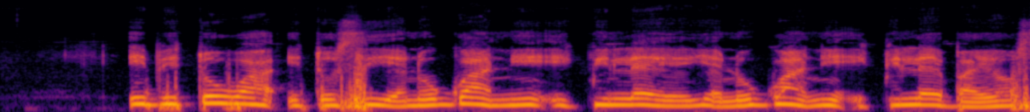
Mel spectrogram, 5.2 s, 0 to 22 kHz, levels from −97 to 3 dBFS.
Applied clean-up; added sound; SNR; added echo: none; none; none; none.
